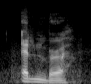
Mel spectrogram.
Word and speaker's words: Edinburgh: And we were crossing a road in Edinburgh, and I just want to check you can say the name right. – Edinburgh. – That's good. That's good. That's not bad.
